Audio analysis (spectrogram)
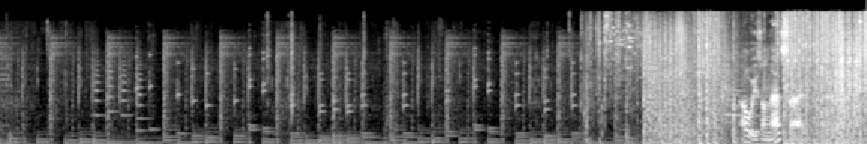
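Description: Fast, evenly spaced shots from a gun in Call of Duty Warzone crackle in a long rapid string, then give way to a louder, denser wash of battle noise, with a player briefly speaking over it.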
